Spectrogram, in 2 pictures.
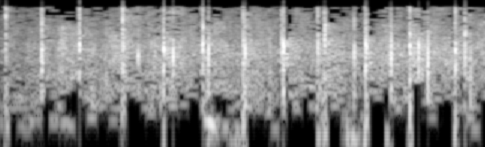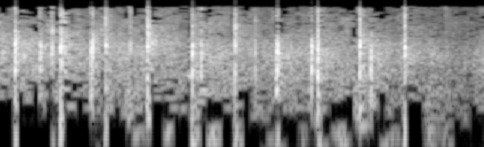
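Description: An audience applauds the speakers steadily before pre-lunch announcements, many hands clapping in a dense, continuous patter of sharp claps, fairly loud and even throughout, with no voices over it.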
